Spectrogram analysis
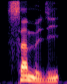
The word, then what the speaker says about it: samedi: Samedi, samedi.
